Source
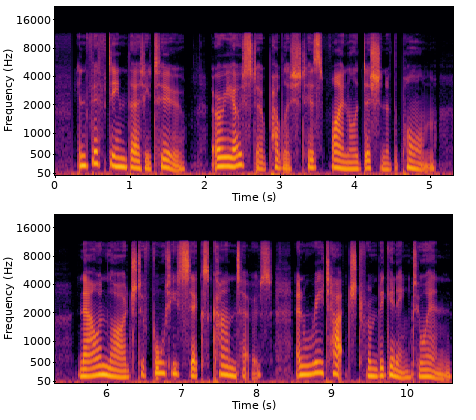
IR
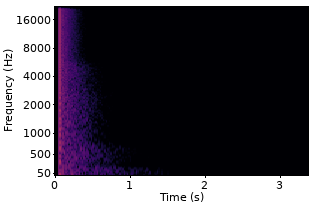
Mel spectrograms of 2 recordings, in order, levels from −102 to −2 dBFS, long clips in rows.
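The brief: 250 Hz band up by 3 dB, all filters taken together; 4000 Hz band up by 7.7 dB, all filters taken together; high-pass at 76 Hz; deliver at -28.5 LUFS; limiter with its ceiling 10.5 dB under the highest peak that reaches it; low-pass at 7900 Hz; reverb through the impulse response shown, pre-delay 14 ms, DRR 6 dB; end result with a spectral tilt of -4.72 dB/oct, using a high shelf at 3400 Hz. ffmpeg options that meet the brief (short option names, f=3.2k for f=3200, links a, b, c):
-filter_complex "[0:a]highpass=76,lowpass=7.9k,equalizer=f=250:t=o:g=4,highshelf=f=3.4k:g=3.5,equalizer=f=4k:t=o:g=7,alimiter=limit=-14dB:level=0:latency=1,asplit=2[a][b];[1:a]atrim=start_sample=2205,adelay=14[c];[b][c]afir=irnorm=-1:irlink=0,volume=-6dB[d];[a][d]amix=inputs=2:normalize=0,volume=-5dB"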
